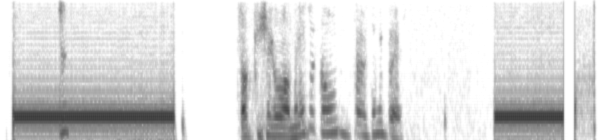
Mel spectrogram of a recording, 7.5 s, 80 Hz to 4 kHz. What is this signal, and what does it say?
Ringback tone (North America), 440 + 480 Hz, with speech.
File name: out- - - - - .638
